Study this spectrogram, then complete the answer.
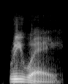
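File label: "reweigh", American English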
